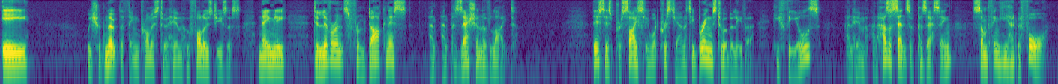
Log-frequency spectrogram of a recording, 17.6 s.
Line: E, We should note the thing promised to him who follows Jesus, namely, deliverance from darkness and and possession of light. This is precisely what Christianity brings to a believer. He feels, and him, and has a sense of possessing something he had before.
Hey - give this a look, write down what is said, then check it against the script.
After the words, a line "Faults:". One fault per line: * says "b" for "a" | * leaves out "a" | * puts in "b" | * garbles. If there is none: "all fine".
E, We should note the thing promised to him who follows Jesus, namely, deliverance from darkness and and possession of light. This is precisely what Christianity brings to a believer. He feels, and him, and has a sense of possessing something he had before.
Faults:
all fine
